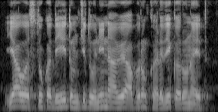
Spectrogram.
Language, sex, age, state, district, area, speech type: Marathi, male, 18-30, Maharashtra, Jalna, urban, read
